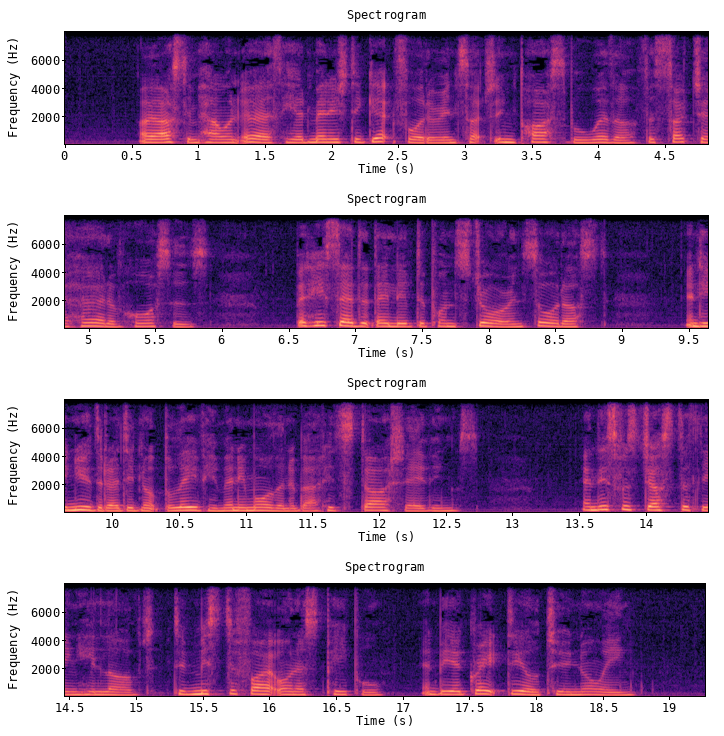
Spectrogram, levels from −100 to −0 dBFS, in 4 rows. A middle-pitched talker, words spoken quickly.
No: high, 210 Hz; fast, 210 wpm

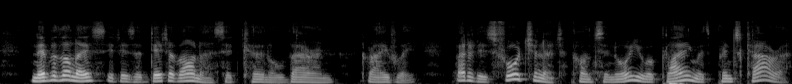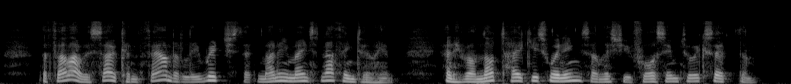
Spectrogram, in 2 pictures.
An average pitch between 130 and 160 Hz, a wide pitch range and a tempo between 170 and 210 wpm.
Yes: low, 135 Hz; wide, 6.3 semitones; average, 180 wpm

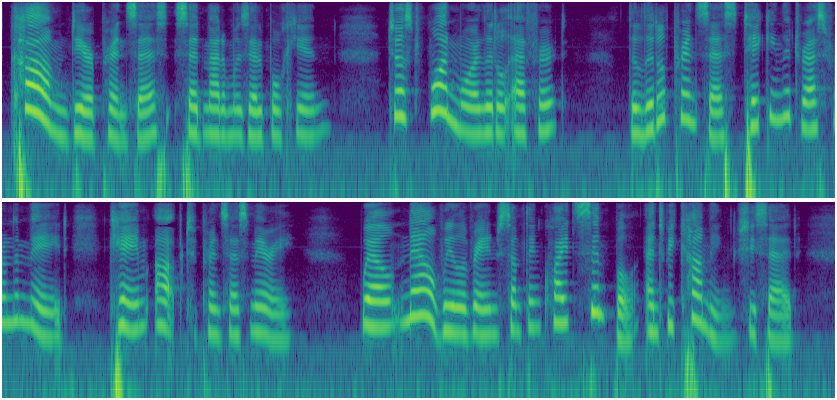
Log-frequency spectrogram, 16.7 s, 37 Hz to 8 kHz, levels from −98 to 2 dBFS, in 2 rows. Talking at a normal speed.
No: slow, 130 wpm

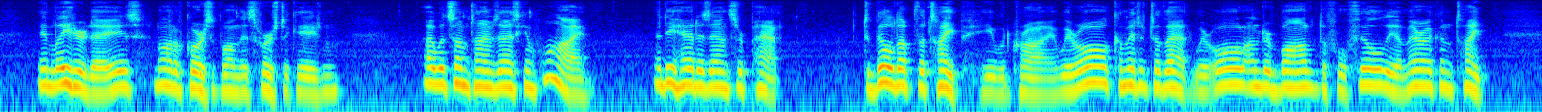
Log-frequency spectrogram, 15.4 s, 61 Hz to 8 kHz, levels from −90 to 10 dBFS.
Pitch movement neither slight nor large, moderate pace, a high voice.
No: average, 4.1 semitones; average, 170 wpm; medium, 180 Hz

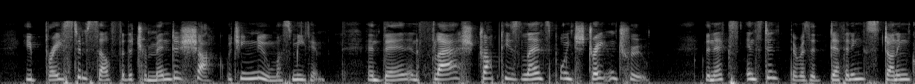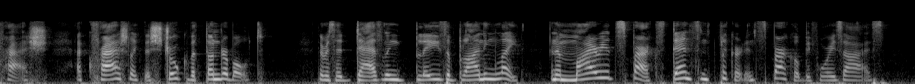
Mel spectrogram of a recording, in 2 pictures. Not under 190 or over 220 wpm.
Yes: fast, 205 wpm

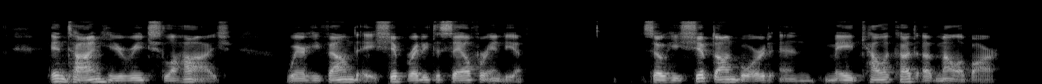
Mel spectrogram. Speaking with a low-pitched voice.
Yes: low, 100 Hz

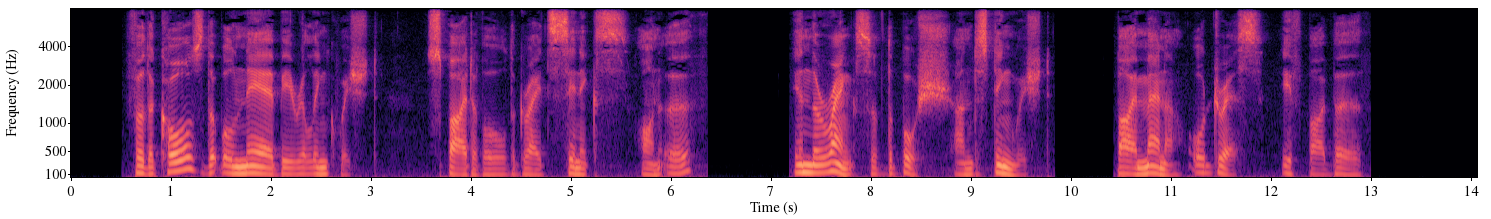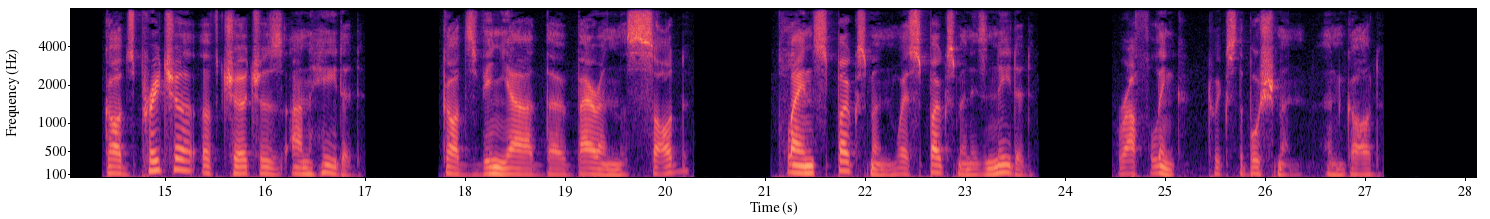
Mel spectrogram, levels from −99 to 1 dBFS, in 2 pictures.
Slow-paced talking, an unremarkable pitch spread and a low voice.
Yes: slow, 115 wpm; average, 4.0 semitones; low, 110 Hz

